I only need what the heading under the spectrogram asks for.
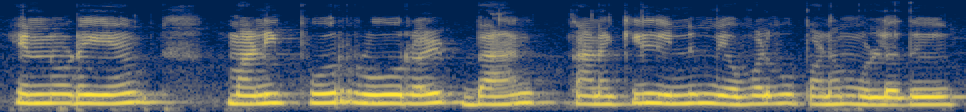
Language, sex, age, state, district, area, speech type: Tamil, female, 18-30, Tamil Nadu, Tiruvarur, urban, read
